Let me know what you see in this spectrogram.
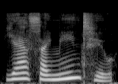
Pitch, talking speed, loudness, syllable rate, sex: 235 Hz, 200 wpm, -15 LUFS, 3.7 syllables/s, female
